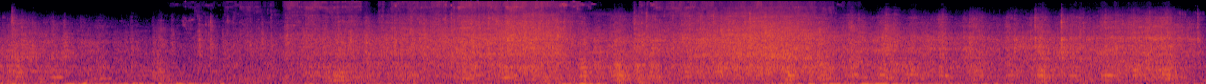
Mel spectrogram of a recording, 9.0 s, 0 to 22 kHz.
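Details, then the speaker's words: Prewar Lionel 259E locomotive on track after drive gear repair: small motor whirs with a rough, gritty rasp about two or three catches a second; drive gears still grinding a little though it runs. "that's the noise it makes so i guess it goes around fine it just it just grinds a little bit and i don't like that shouldn't be doing it"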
